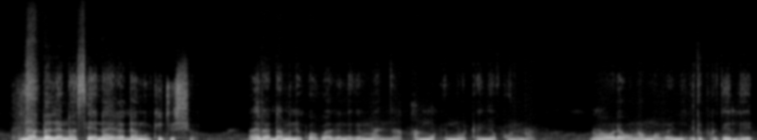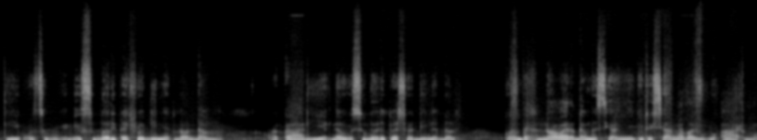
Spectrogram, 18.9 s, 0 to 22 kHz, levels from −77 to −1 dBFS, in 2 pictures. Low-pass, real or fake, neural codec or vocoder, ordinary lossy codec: none; fake; codec, 44.1 kHz, 2.6 kbps, DAC; none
